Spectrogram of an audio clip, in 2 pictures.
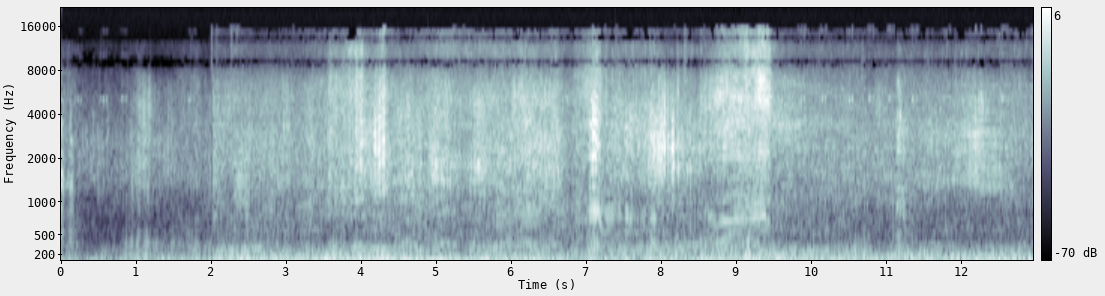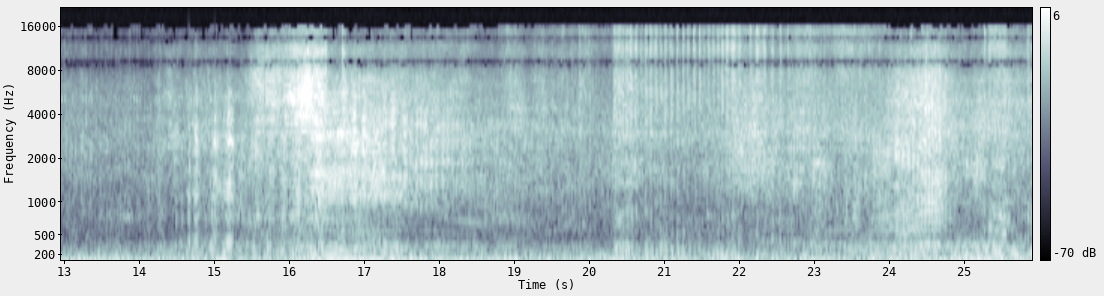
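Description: Motocross dirt bike engines running hard on the track, their pitch rising and falling repeatedly as the riders accelerate, shift and back off.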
